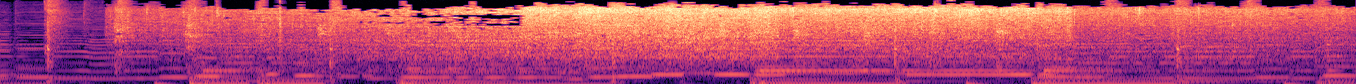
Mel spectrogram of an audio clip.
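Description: A wet spice mix of turmeric, red chili, coriander and cumin powder with water sizzles hard as it hits hot oil in a wok and is stirred with a spatula. The sizzle builds within the first second and eases off near the end.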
